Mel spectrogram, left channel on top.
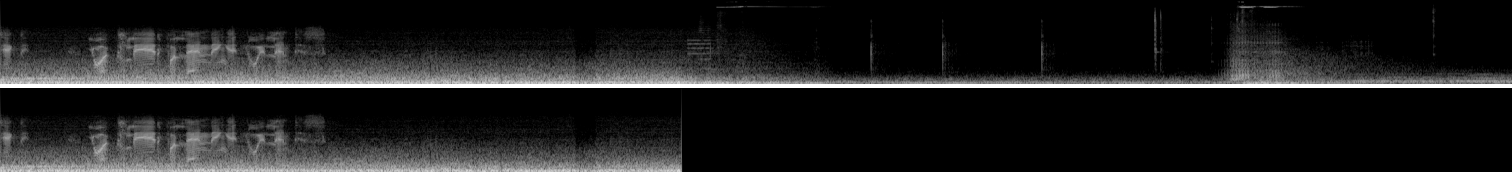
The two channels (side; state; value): right; drops out; at 6.9 s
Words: You are cleared for landing at New Atlantis.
